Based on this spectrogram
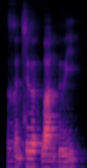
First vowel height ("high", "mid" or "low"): mid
